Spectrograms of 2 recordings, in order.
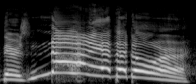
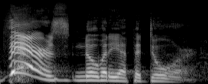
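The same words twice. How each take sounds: First: Huge stress on nobody, high, loud and stretched; hammed-up line that blasts out nobody; Grant. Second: Heavy stress on There's, stretched and loud; Grant. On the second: Retold or imitated. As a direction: punch There's, then slow through the rest. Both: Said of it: "emphasize different words".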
